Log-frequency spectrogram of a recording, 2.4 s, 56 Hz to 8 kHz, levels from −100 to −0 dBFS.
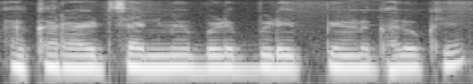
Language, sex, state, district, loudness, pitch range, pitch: Chhattisgarhi, male, Chhattisgarh, Rajnandgaon, -14 LUFS, 150-155 Hz, 150 Hz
